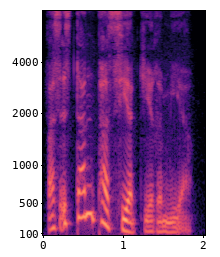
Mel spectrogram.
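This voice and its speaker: A woman voicing a caring mother who speaks gently to her children in a storybook reading. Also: sits low, huge pitch swings, normal speed, creaky, slightly rough, dry recording, full character voice. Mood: gentle. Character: caring mother of a farming family.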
